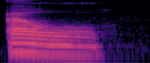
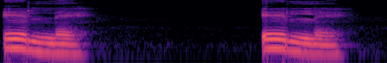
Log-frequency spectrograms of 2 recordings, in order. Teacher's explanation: Now with the Spanish L, you're going to use just the tip of your tongue. And instead of putting it behind your front teeth, I want you to feel up above your front teeth, still in back, and you'll feel the gum ridge above your front teeth, and you should say L.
